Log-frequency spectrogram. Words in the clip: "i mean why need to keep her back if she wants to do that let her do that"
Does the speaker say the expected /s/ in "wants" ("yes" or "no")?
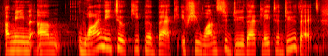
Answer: yes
